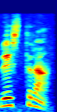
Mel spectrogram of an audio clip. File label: "res_taraa~", Hindi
